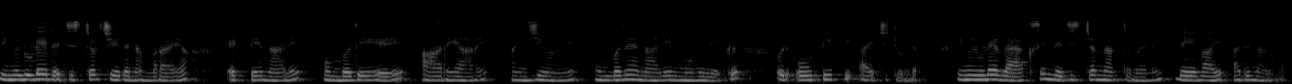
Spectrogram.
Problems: low volume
